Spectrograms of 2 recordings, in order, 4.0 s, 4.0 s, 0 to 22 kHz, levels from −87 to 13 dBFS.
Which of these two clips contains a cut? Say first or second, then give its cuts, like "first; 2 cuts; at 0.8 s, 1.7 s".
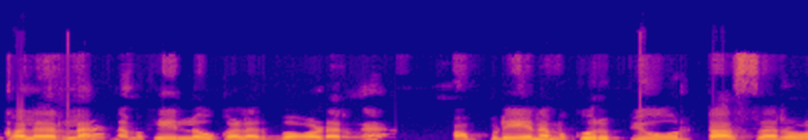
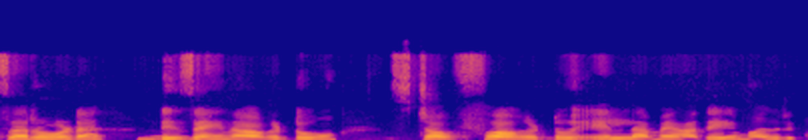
first; 1 cut; at 1.9 s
